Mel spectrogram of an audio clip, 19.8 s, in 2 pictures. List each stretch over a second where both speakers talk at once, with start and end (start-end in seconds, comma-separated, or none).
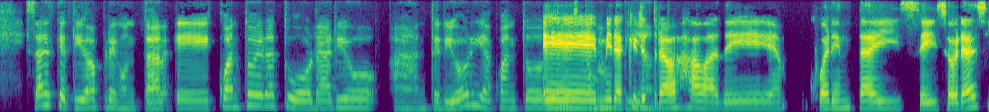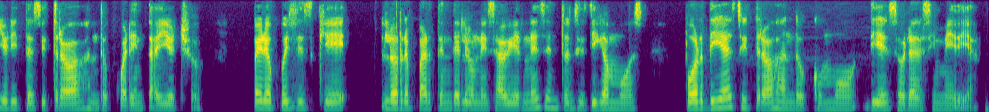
5.4-6.7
